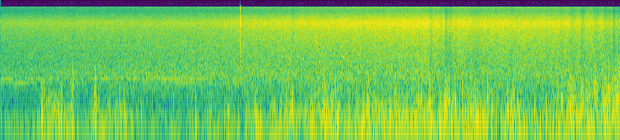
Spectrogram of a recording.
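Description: Wind gusting over the microphone as an uneven low rumble, with leaves rustling in the tree canopy. It grows louder over the first few seconds.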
